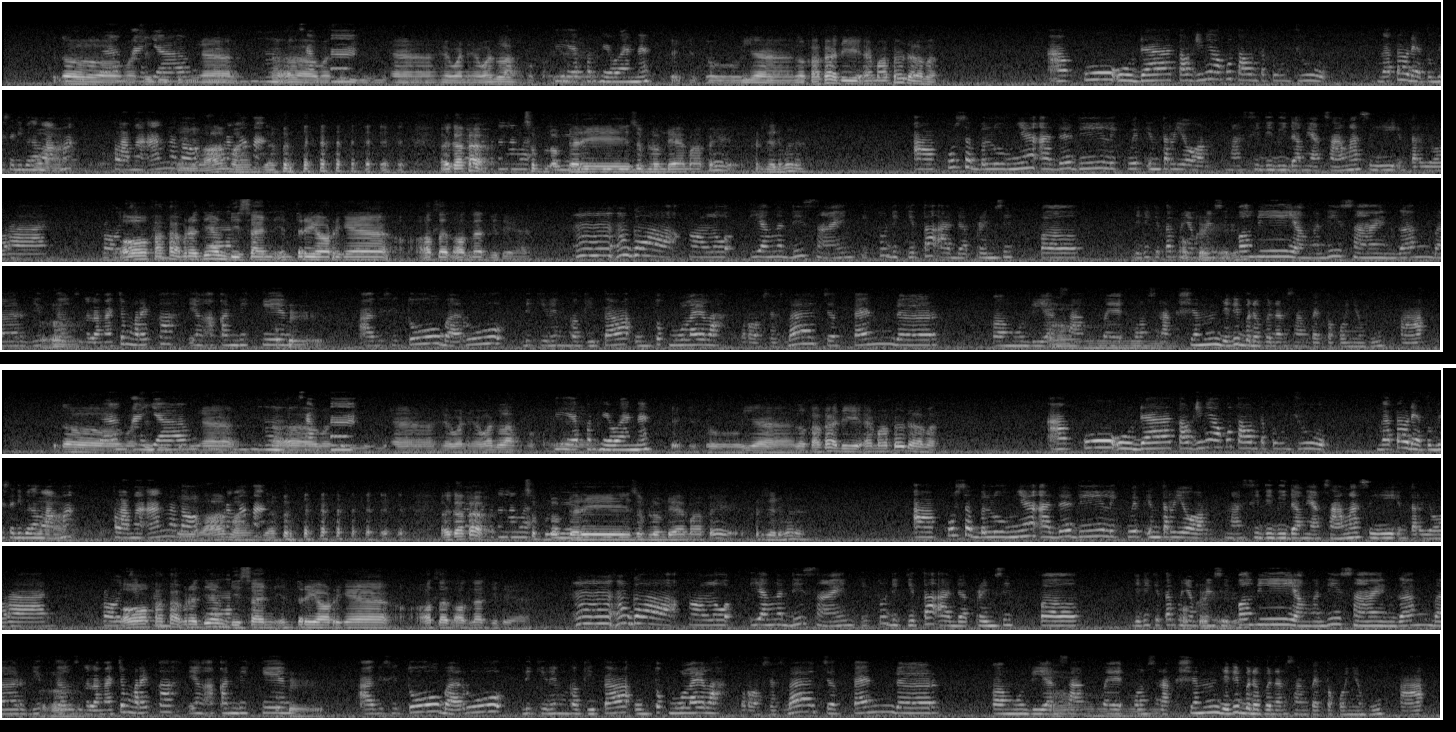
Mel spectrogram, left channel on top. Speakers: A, on the left; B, on the right.
A: betul,
B: Udang,
A: masih
B: ayam,
A: di dunia,
B: mm, mm, mm.
A: eh, eh,
B: Sama
A: masih di dunia hewan-hewan lah pokoknya
B: ya perhewanan.
A: kayak gitu. Iya, lo kakak di M A P udah lama?
B: Aku udah tahun ini aku tahun ketujuh. Nggak tahu deh tuh bisa dibilang
A: Wow,
B: lama, kelamaan atau
A: iya lama.
B: kurang lama
A: lama. <laughs> Eh, kakak
B: atau malah kurang lama.
A: sebelum
B: Iya.
A: dari sebelum di M A P kerja di mana?
B: Aku sebelumnya ada di Liquid Interior, masih di bidang yang sama sih, interioran, proyekan
A: Oh, kakak
B: juga.
A: berarti yang desain interiornya outlet-outlet gitu ya?
B: Hmm, enggak, kalau yang ngedesain itu di kita ada prinsipal. Jadi kita
A: Oke.
B: punya prinsipal nih yang ngedesain, gambar, detail
A: Heeh.
B: segala macam mereka yang akan bikin.
A: Oke.
B: Habis itu baru dikirim ke kita untuk mulailah proses budget, tender, kemudian
A: Oh.
B: sampai construction. Jadi benar-benar sampai tokonya buka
